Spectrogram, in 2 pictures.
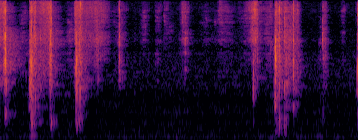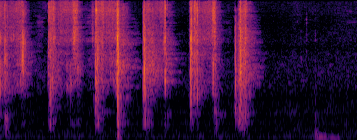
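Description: Tarot cards being shuffled and drawn, a run of crisp riffling flicks and slaps in irregular bursts, close and fairly quiet, with no talking.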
